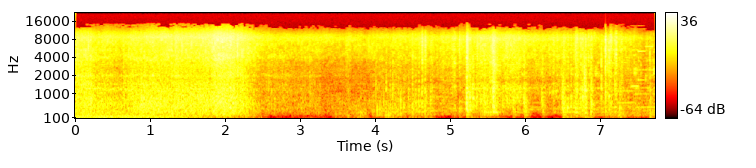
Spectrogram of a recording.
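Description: Skis sliding on snow with wind buffeting the helmet-mounted microphone, a loud rumbling hiss that drops away about two seconds in as the skier slows. Then a quieter hiss with scattered clicks and knocks.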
